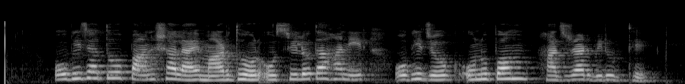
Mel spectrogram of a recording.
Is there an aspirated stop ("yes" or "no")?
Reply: no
